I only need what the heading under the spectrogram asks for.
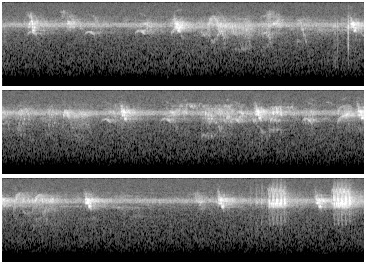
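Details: White-cheeked starlings, two apparently trying to help a third stuck in a gap in a storm shutter by repeatedly climbing on it: short, scratchy high chirps in irregular bursts, often several a second, over a steady thin high-pitched hum.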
